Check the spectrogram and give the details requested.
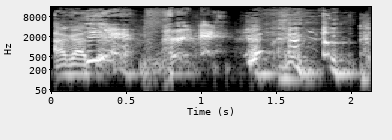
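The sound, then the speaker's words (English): Several short, abrupt hiccups break up a stretch of voiced, chuckling sounds from a person, coming in uneven jolts over a couple of seconds. “I got the hiccups.”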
